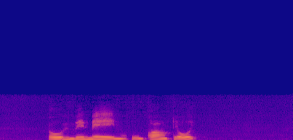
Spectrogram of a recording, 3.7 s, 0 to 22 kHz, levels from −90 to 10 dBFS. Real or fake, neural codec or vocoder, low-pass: fake; codec, 16 kHz, 0.8 kbps, ZipCodec; 7.2 kHz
